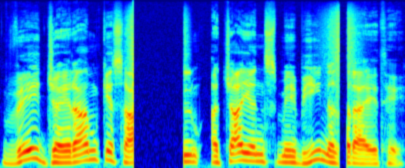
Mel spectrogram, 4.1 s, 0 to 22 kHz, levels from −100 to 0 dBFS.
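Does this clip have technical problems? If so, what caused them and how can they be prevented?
Yes. Wireless microphone squelch dropout occurs at 1.22–1.92 s, between "जयराम के" and "अचायंस में", and again at 3.17–3.66 s, after "अचायंस में". Each time the FM radio signal fades and hiss rises. The receiver's squelch then mutes the output, for about 510 ms the first time and 85 ms the second, before the speech returns. Keeping a clear line of sight and a short distance to a diversity receiver, with fresh transmitter batteries, prevents these dropouts.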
